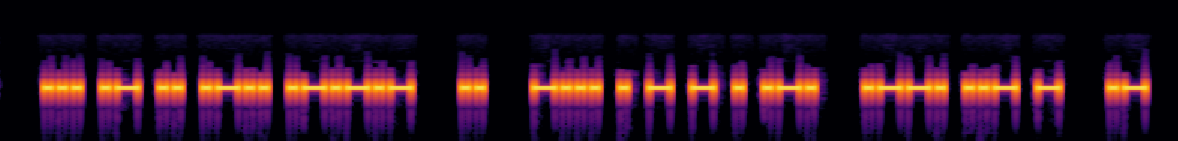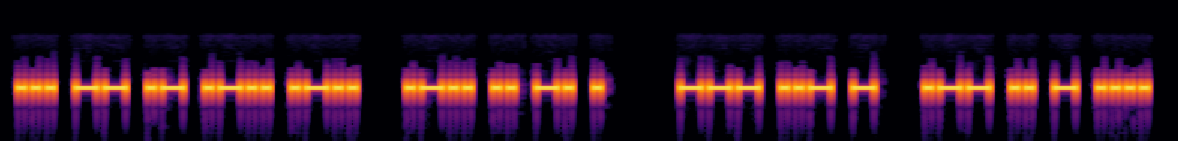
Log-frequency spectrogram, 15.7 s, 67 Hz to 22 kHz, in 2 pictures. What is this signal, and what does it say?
Morse code, heard as a keyed tone, about 25 wpm, 600 Hz. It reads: SAIL. I BETTER PUT A SMALL LINE OUT WITH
